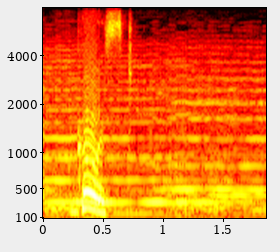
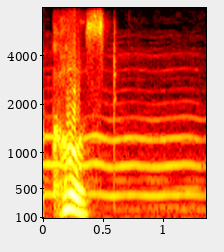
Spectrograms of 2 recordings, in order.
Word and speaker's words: ghost: একটা কথা ভূতের ইংরেজি গোস্ট জি এইচ ও এসটি এখানে এইচ লেটারটা সাইলেন্ট বাঙালির উচ্চারণে সেটা হয়েছে ঘোস্ট এই গল্পটি বাঙালির উচ্চারণের মতোই করা হয়েছে গল্পের দ্বিতীয় পর্বের লিংক ডেসক্রিপশন বক্সে।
